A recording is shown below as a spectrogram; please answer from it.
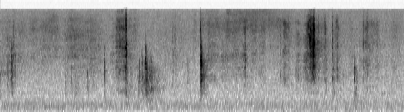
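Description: Fingertips grip and flip the thin glossy pages of a large open glossy-paper magazine lying on a wooden table, rubbing and turning them one after another. Eight bright, crisp paper swishes and snaps stand out at irregular intervals over a soft, steady hiss.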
